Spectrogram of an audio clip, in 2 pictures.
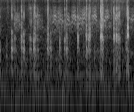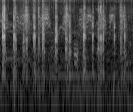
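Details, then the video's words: Ducks being fed bread, giving short, harsh, nasal quacks in quick succession, several bursts each second, some louder and sharper, with a steady low background hum throughout. "鴨 鳥の鳴き声"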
